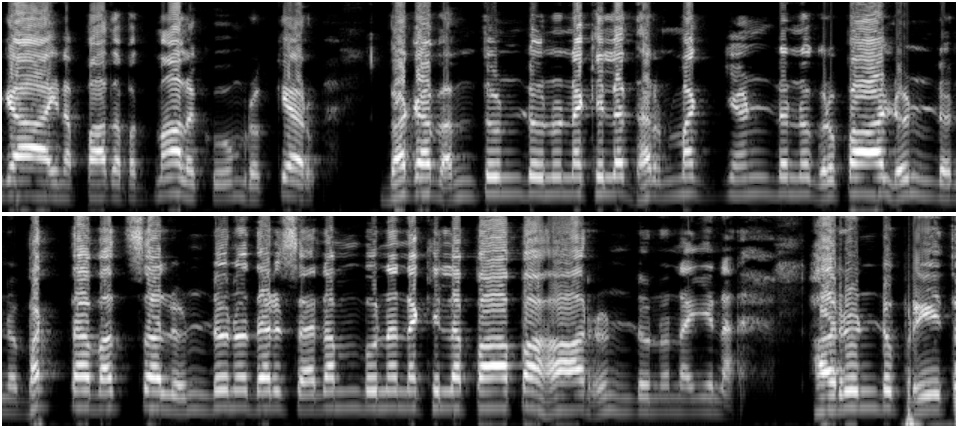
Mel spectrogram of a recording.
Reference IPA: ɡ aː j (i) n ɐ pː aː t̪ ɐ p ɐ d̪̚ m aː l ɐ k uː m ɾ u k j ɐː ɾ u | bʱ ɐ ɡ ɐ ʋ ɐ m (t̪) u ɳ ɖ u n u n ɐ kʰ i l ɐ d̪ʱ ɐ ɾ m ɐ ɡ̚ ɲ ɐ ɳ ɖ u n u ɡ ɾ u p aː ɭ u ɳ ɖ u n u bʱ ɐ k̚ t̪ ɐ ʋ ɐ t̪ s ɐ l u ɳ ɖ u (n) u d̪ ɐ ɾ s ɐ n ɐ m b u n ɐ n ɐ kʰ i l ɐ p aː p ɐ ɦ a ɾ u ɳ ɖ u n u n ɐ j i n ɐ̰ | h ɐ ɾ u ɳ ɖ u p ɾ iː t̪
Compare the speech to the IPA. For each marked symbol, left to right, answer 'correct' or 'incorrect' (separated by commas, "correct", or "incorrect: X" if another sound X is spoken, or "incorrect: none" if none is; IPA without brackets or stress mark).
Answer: correct, correct, correct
